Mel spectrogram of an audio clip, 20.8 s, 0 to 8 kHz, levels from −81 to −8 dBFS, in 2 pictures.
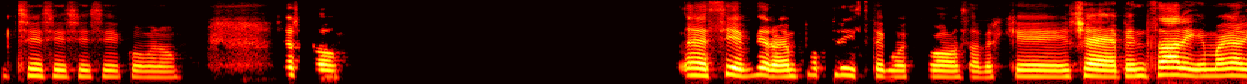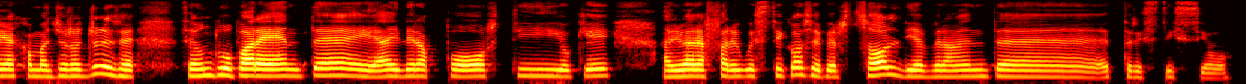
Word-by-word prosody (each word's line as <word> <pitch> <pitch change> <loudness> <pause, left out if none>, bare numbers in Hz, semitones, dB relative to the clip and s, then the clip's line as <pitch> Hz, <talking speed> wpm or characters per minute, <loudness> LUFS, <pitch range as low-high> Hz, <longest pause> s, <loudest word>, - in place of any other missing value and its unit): Sì, 200 -1 -3
sì, 185 -1 -5
sì, 180 0 -8
sì, 180 -1 -10
come 165 -2 -8
no. 160 0 -12 0.8
Certo 190 -6 -2 2.8
Eh 210 -1 +3
sì, 215 +5 -1
è 205 -4 +6
vero, 210 -3 +4
è 175 - +4
un 185 0 -2
po' 215 +2 -14
triste 205 -4 -5
come 175 -1 -6
cosa 170 -2 -2
perché 180 +1 -1
cioè 185 -2 +6
pensare 205 +3 +6
che 190 - 0
magari 200 +1 +3
ecco, 190 0 -1
a - - -6
maggior 185 +1 -4
ragione 230 +6 0
se 190 -3 -2 0.3
se 195 - -4
è - - +3
un 200 +2 -2
tuo 215 0 +2
parente 195 -1 +4
e 205 -4 +1
hai 185 +2 +1
dei 190 +1 -2
rapporti 190 +1 -3
o 180 - -3
che, 195 +3 -5 0.4
arrivare 185 +2 +3
a - - +1
fare 185 0 -3
queste 190 +2 -7
cose 220 -1 -3
per 175 -2 -5
soldi 210 -2 0
è 180 0 -2
veramente 180 +2 -5 0.8
è 160 - -12
tristissimo. 155 -5 -14
190 Hz, 140 wpm, -22 LUFS, 180-200 Hz, 2.8 s, è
